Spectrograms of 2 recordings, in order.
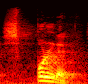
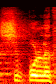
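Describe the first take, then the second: First: The first consonant is a plain s. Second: The first consonant is a tense s. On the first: The speaker is from Ephraim. "에브라임 사람은 십볼렛 십볼렛 쌍시옷이 안 되는 거예요" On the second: The speaker is from Gilead. "길르앗 사람들은 씨볼렛 씨볼렛 할 수 있는데"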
